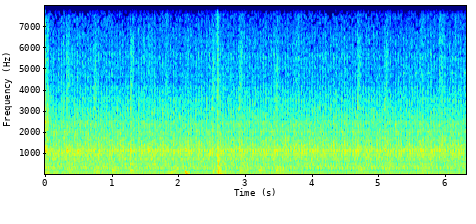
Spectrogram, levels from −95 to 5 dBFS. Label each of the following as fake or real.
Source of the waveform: real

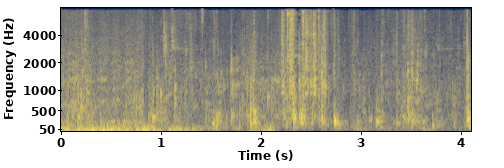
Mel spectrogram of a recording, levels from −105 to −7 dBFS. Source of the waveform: real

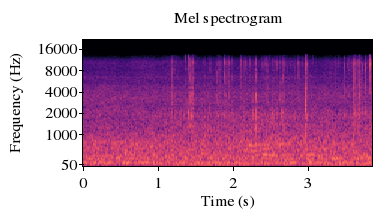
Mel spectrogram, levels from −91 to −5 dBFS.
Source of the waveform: real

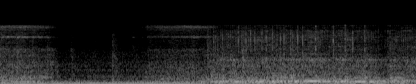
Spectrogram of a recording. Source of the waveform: real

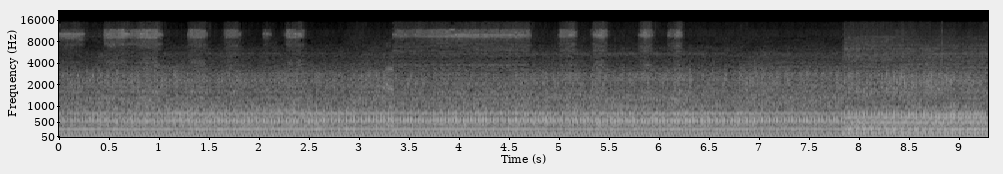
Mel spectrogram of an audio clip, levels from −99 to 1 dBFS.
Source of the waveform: real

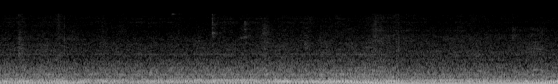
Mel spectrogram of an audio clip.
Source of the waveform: real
